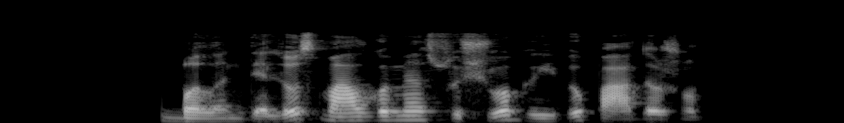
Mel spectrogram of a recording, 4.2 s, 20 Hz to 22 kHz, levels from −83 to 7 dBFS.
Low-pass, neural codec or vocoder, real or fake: 7.2 kHz; none; real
